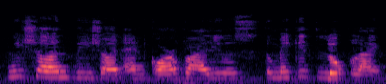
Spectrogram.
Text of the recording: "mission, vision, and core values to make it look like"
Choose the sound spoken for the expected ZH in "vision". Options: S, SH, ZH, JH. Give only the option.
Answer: SH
